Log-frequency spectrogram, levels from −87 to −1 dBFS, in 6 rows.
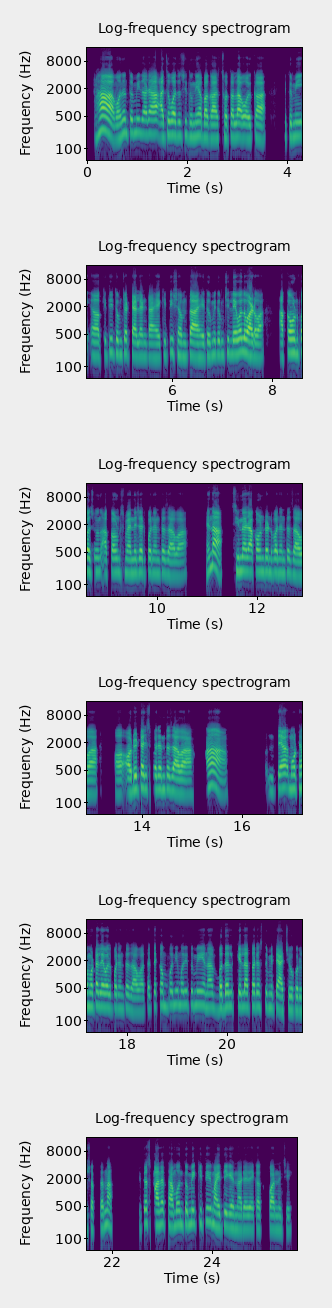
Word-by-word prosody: हां, 245 -4 +8
म्हणून 170 +8 -2
तुम्ही 220 0 -5
जरा 210 0 0 0.2
आजूबाजूची 195 +1 -1
दुनिया 180 +1 -3
बघा, 170 -2 +2
स्वतःला 175 +2 0
ओळखा, 165 -1 +1 0.4
की 185 - -18
तुम्ही 185 +2 -4
अ, 170 -1 +2
किती 195 +3 -8
तुमच्या 190 0 -2
टॅलेंट 165 -1 +2
आहे, 155 0 +1
किती 175 +5 -10
क्षमता 170 -2 0
आहे 160 -1 +5
तुम्ही 175 +2 -5
तुमची 180 +2 -7
लेव्हल 200 +3 +4
वाढवा. 165 -5 +7 0.4
अकाउंट 195 +4 +3
पासून 190 -1 0
अकाउंट्स 185 +1 -3
मॅनेजर 180 +1 -1
पर्यंत 180 -1 -4
जावा. 155 -1 -1 0.5
हे 185 - -2
ना? 245 +2 +5 0.3
सीनियर 195 0 +1
अकाउंटंट 190 0 -1
पर्यंत 180 0 -3
जावा. 155 -2 +2 0.4
ऑ 155 - -3 0.2
ऑडिटर्स 195 +2 +2
पर्यंत 195 0 -1
जावा. 165 -4 +4 0.4
हा, 225 -11 +3 1.0
त्या 210 +1 +6
मोठ्या-मोठ्या 200 +1 0
लेव्हल 195 -1 +1
पर्यंत 185 0 -5
जावा. 155 -1 -3
तर 175 - -7
त्या 210 - -6
कंपनीमध्ये 220 +1 -6
तुम्ही 220 0 -5
हे 210 - -2
ना, 195 0 -1
बदल 190 +2 -1
केला 200 0 +2
तरच 200 -1 -1
तुम्ही 195 -2 -8
ते - - +2
अचीव्ह 165 0 +1
करू 165 -1 -5
शकता 160 +1 -6
ना. 205 +1 0 0.6
इथेच 210 +5 -4
पाण्यात 200 +2 +5
थांबून 195 +2 +1
तुम्ही 205 +1 -1
किती 225 +2 -4
माहिती 185 -3 +1
घेणार 160 -2 -2
आहे 160 0 -2
एका 160 0 -4 0.2
पाण्याची? 155 -2 -4
185 Hz, 165 wpm, -24 LUFS, 165-200 Hz, 1.0 s, हां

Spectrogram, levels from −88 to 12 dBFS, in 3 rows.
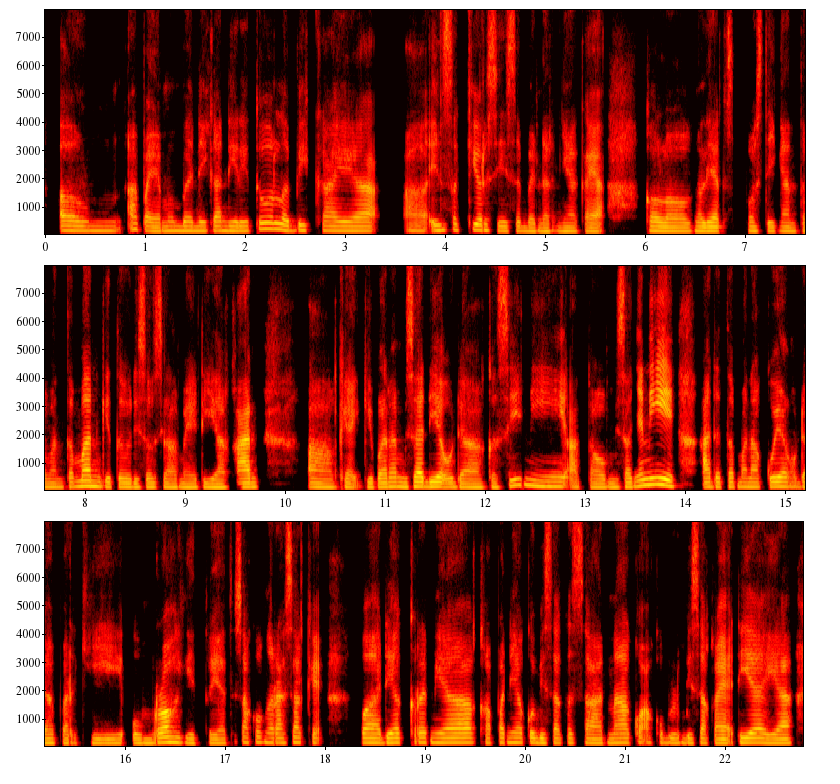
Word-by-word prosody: mmm, 160 -2 -2
apa 195 -6 -2
ya, 145 - 0
membandingkan 160 0 -2
diri 155 0 -1
tuh 220 +6 0
lebih 180 -3 -1
kayak, 160 -1 0 0.3
eee, 80 -1 -4
insecure 190 +1 -1
sih 160 -3 -2
sebenernya. 145 -1 -4
Kayak - - -1 0.4
kalau 150 -2 +1
ngelihat 150 -1 +2
s - - -12
postingan 150 -1 -4
teman-teman 160 +6 +1
gitu 155 -2 -1
di 145 - -2
sosial 150 0 -2
media 140 -1 -2
kan, 150 +1 +6 0.5
ah, 145 -2 0
kayak 145 -1 -3
gimana, 155 +1 +1
misalnya 165 +1 +4
dia 165 0 +6
udah 145 -2 0 0.2
ke 145 - -3
sini 190 -3 0
atau 145 -1 -2
misalnya 155 +5 +1
nih 230 -4 +9 0.3
ada 160 0 +3
teman 155 -1 -3
aku 155 +2 0
yang 165 -1 0
udah 155 -1 -1
pergi 150 0 -4
umroh 155 +4 +4
gitu 150 0 -4
ya. 150 - -3
Terus 205 - -6
aku 180 +1 -5
ngerasa 165 +1 +1
kayak, - - -3 0.4
“Wah 165 -1 +4
dia 165 +2 +3
keren 175 0 -1
ya, 165 0 +5
kapan 165 +1 -3
nih - - +1
aku 170 - +1
bisa 160 0 0
ke 160 - -3
sana? 155 +1 +1
Kok - - 0
aku - - -9
belum 160 0 -3
bisa 155 0 +1
kayak 150 -1 +2
dia 165 0 +4
ya?” 150 0 +3
155 Hz, 170 wpm, -24 LUFS, 150-165 Hz, 0.5 s, nih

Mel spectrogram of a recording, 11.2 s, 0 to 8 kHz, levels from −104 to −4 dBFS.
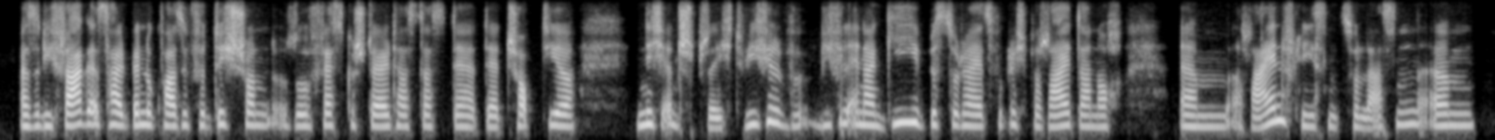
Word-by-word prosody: Also 205 0 +1
die 205 0 -2
Frage 220 +4 +8
ist 235 - 0
halt, 220 -4 +4
wenn 220 - +3
du 220 - 0
quasi 215 0 +2
für 220 - -5
dich 235 -1 +2
schon 215 -2 +2
so 205 0 -4
festgestellt 210 -1 0
hast, 200 0 -4
dass 200 -1 -5
der 195 -2 -2
der 190 0 -3
Job - - +1
dir 210 -3 +1 0.4
nicht 230 +2 +1
entspricht, 175 -3 0
wie 230 +2 -1
viel 255 -4 0
w 205 - -8
wie 215 0 -7
viel 255 0 -2
Energie 235 +4 +1
bist 225 +1 -3
du - - -1
da 215 -1 0
jetzt 200 -1 -2
wirklich 230 -2 -4
bereit, 200 +2 +2
da 200 - 0
noch, 195 0 -5 0.4
ähm, 195 -1 -3 0.2
reinfließen 210 -3 +1
zu 195 - -3
lassen, 230 +7 -4
ähm, 215 +1 -1
210 Hz, 215 wpm, -24 LUFS, 200-225 Hz, 0.4 s, Frage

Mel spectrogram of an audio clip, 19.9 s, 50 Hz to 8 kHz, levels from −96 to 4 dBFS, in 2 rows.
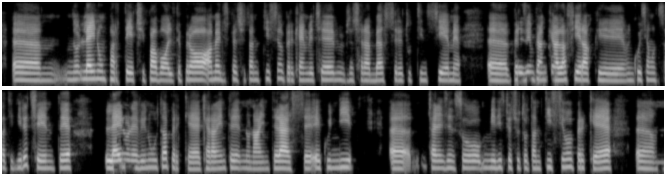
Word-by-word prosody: ehm, 195 -2 +2
non 215 +1 -5
lei 230 0 +10
non 230 -1 -4
partecipa 215 -1 0
a - - +5
volte, 195 0 -1
però 210 0 +5
a - - +5
me 220 +1 -1
dispiace 205 +1 -10
tantissimo 220 +3 -8
perché 205 0 -6
invece 205 +1 -2
mi 205 -1 -12
piacerebbe 195 0 -4
essere 195 0 -4
tutti 200 +2 -18
insieme. 195 -1 -3 0.4
Ehm, 185 -1 +2
per 210 0 -3
esempio 215 +1 -1
anche 205 +1 -7
alla 200 0 +6
fiera 210 -1 +3
che 190 -2 -3
in 195 - -12
cui 215 +2 -4
siamo 205 +1 -8
stati 205 +2 -7
di 210 +2 -6
recente 210 -4 +1 0.5
lei 205 0 +9
non 220 -1 -4
è 205 -1 -1
venuta 215 +3 0
perché 185 -4 -3
chiaramente 195 +3 -1
non 195 -1 -10
ha 185 - +4
interesse 190 0 +3
e 205 - -1
quindi, 215 +1 -3 0.5
ehm, 190 -1 +3 0.2
cioè, 215 -3 0
nel 205 0 -1
senso, 200 0 -3
mi 210 +1 -5
è - - 0
dispiaciuto 215 0 -6
tantissimo 215 +4 -5
perché, 200 -2 +2 0.3
ehm, 190 -1 -1
205 Hz, 160 wpm, -25 LUFS, 195-215 Hz, 0.5 s, lei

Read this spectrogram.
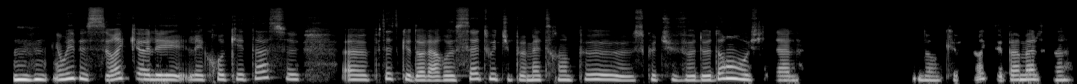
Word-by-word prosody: Mmh 220 +1 +8
mh. 225 - -1
Oui, 255 +4 +6
et - - +3
puis, 260 -3 0
c'est 220 -2 -6
vrai 245 +6 +2
que 275 -3 -6
les 215 -2 +3
les 215 -1 -1
croquetas, 235 +8 -3
heu 230 -1 -1 0.5
heu, 220 -1 +1
peut-être 255 +4 -6
que, 220 - 0
dans 195 0 +1
la 185 0 +1
recette, 205 +6 -1
oui, 245 - +1
tu 215 -2 -7
peux 200 0 -3
mettre 205 +2 -2
un 210 -1 +1
peu, 220 -2 +1
heu, - - -4
ce 190 - -14
que 215 - -3
tu 210 +1 -7
veux 195 +1 -1
dedans, 250 +6 +5
au 220 - +3
final. 195 -1 -6 1.2
Donc, 195 -2 -3
heu, - - -5
c'est - - -58
vrai 265 - -1
que - - -46
c'est - - -6
pas 215 0 +2
mal, 225 +1 +4 0.2
ça. 200 - -1
220 Hz, 230 wpm, -22 LUFS, 200-235 Hz, 1.2 s, Mmh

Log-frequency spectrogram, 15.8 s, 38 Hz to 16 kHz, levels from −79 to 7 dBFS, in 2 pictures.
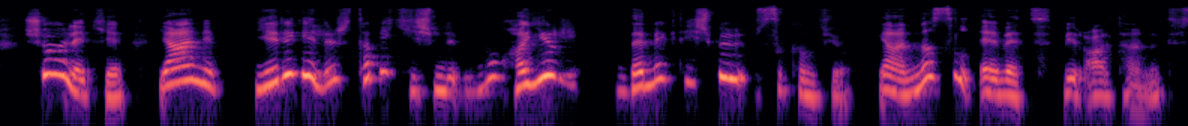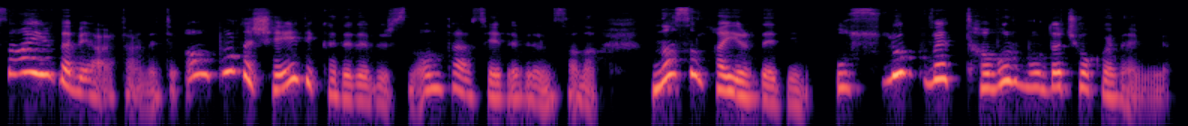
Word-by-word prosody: Şöyle 435 - +2
ki 155 -4 -6 0.2
yani 285 -2 +2 0.2
yeri 275 - +4
gelir 360 -4 +4
tabii - - -3
ki - - -12
şimdi 200 0 -4
bu 220 - -6
hayır 370 - +5 0.3
demekte 290 - -1
hiçbir 375 +3 +2
sıkıntı 175 -9 -10
yok. - - -15 0.2
Yani, 200 -2 -2
nasıl 390 -1 -1
evet 170 -5 -2
bir 180 -3 -5
alternatifse 165 - -12
hayır 460 -2 +5
da - - +2
bir - - -5
alternatif - - -15
ama 425 - -1
burada - - +3
şeye 270 +10 +1
dikkat 175 - -5
edebilirsin, 135 -4 -7
onu 225 +2 -3
tavsiye 175 -10 -6
edebilirim 145 - -9
sana. - - -12 0.4
Nasıl 455 -1 +3
hayır 175 -10 +2
dediğin, 120 -5 -7 0.2
üslup 315 - +3
ve 360 0 +4
tavır 260 +5 +1
burada 245 0 +2
çok 240 -4 -4
önemli. 155 -3 -9
245 Hz, 155 wpm, -22 LUFS, -, 0.4 s, hayır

